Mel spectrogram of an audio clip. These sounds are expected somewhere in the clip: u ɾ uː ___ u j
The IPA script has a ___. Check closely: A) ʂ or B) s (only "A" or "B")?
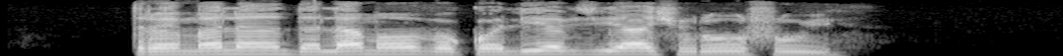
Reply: A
